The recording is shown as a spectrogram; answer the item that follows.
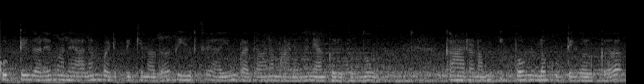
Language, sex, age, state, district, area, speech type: Malayalam, female, 18-30, Kerala, Palakkad, rural, spontaneous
